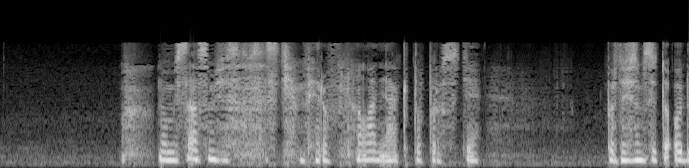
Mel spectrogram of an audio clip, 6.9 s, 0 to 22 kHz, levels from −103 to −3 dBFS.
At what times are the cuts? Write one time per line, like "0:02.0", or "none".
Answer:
0:01.5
